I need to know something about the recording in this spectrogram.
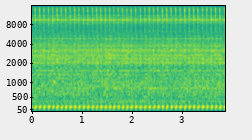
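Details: Yamaha Mio GT injected scooter, earlier hard-starting and stalling at idle, now with new injector, CO trim 7%, O2 sensor 0.49 V, idle control 19.0%, 1300 rpm. Even, regular putter holding without stumbling; response good, normal idle.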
